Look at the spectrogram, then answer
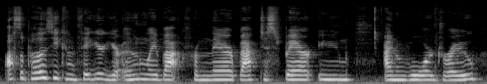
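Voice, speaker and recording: A woman's voice: mid-range voice, fairly even intonation, normal speed, fairly bright tone, lightly acted. A woman voicing an anxious, remorseful male faun from a storybook, pleading and confessing dramatically. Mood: resolved, urgent.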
